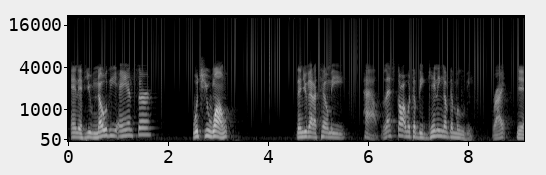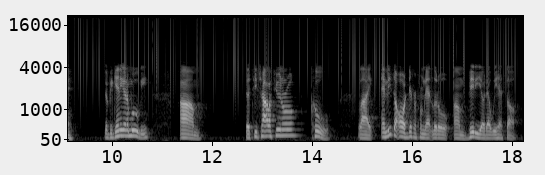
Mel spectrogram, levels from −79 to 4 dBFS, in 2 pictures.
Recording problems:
muffled; slightly; fading above 3.5 kHz
crackle, like an old record; noticeable; 20 dB below the speech

